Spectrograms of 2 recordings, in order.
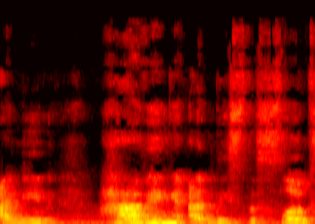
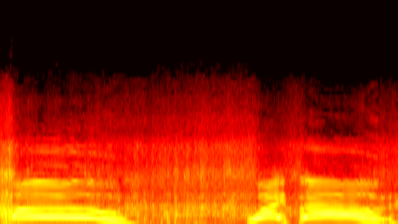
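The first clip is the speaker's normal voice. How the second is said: high loud yelp; loud cry; 10 semitones higher, 12 dB louder, much slower than usual. Real, not acted. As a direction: yelp it out as you fall. Falling down on skis.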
